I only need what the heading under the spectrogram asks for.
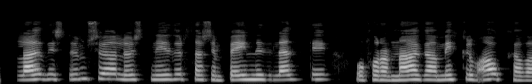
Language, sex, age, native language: Icelandic, female, 50-59, Icelandic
